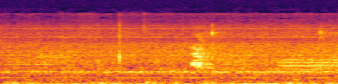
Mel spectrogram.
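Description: Dogs in the video game Minecraft give a few faint, brief yips and barks over a steady background hum of game noise.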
